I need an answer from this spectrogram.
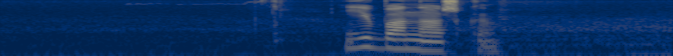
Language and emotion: Russian, neutral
